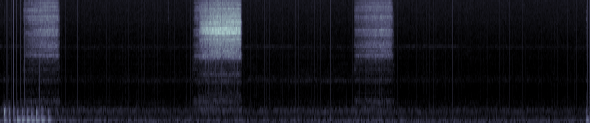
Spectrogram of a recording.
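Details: Wild owlet barn owl at the nest with a big gerbil: three spaced, noisy hissing screeches, the middle one loudest, across a mostly quiet stretch, opening with a burst of bumping.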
